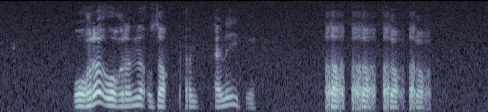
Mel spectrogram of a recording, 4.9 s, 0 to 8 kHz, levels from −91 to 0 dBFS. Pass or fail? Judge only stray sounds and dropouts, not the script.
fail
